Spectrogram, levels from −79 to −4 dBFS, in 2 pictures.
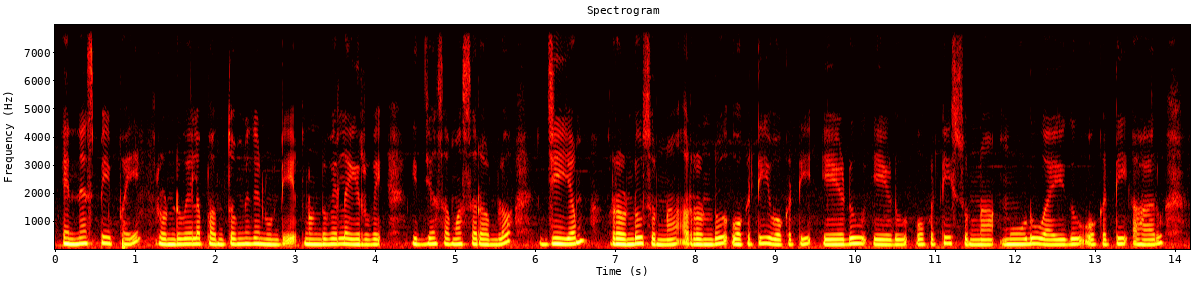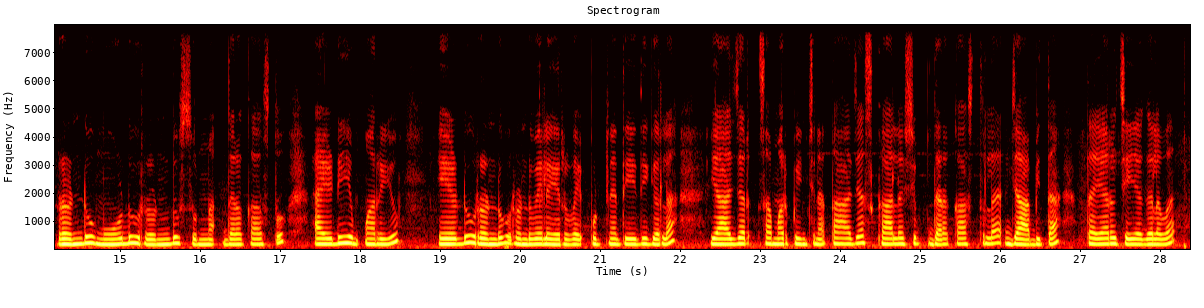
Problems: constant background noise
